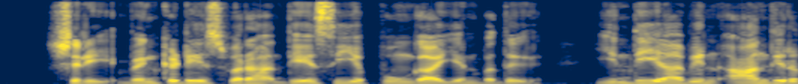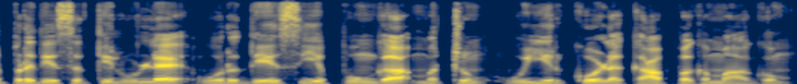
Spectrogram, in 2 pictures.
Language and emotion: Tamil, neutral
